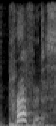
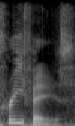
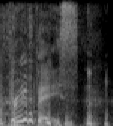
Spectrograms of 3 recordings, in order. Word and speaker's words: preface: sean get a dictionary it's preface pre-phase it's never free face pre-face preface i'm not saying that the words wrong i'm saying your pronunciation's wrong one movie that i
